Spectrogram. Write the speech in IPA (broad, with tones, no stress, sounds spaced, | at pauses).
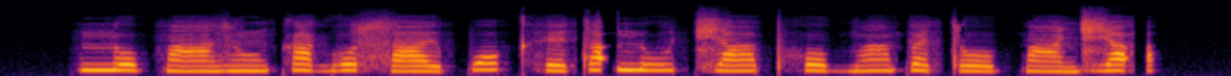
n o˦˨ p ã˨ z ũ˨ k ä˦˨ ɡ o˦˨ s a˨ ɪ̯ p ɔ˦ kʰ e˨ t ä˦ ʔ n u˦ t͡ɕ ä˦ pʰ o˦˨ b ã˦ p ɛ˦˨ t o˨ p ã˨ d͡ʑ ä˦ ʔ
